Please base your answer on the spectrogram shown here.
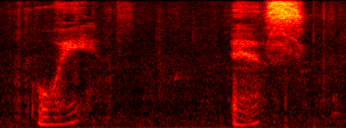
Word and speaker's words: hoy: it's spelled e s the H is mostly silent so you're practically just pronouncing the O and Y O and S almost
